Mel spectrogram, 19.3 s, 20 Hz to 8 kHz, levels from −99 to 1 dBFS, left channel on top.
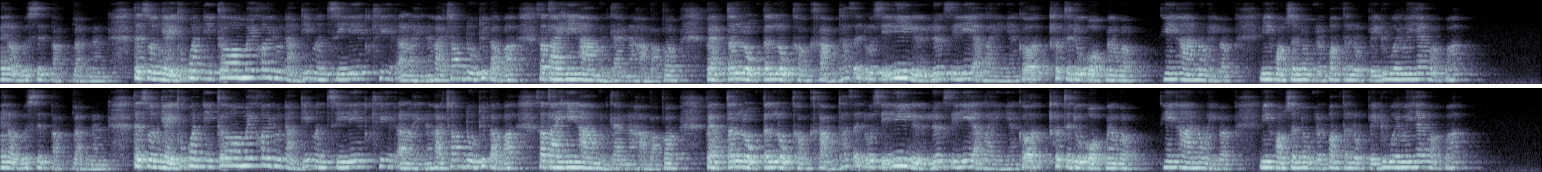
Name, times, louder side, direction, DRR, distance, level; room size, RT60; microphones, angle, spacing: voice 1, 0.0-14.1 14.5-18.2, right 1 dB, 45° right, -6 dB, 1.6 m, -23 dB
9.6 x 4.0 x 2.8 m, 0.76 s
head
